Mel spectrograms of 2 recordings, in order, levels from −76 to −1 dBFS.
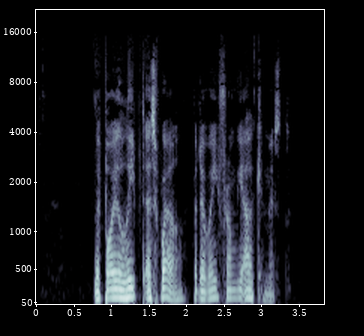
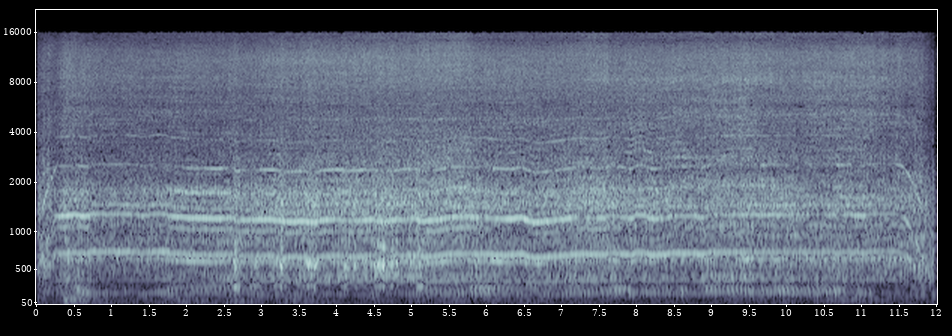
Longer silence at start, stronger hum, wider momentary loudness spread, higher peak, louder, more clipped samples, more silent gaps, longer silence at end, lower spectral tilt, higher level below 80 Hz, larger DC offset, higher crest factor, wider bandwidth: first, 0.75 s vs 0 s; neither; first, 16 LU vs 4 LU; about the same, -2 dBFS vs -2 dBFS; second, -17 LUFS vs -14 LUFS; neither; neither; first, 0.6 s vs 0.05 s; first, -6 dB/octave vs 0.5 dB/octave; first, -42 dBFS vs -54 dBFS; neither; about the same, 16 dB vs 14 dB; second, 13 kHz vs 16 kHz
